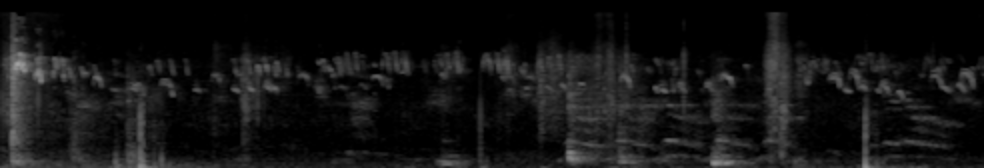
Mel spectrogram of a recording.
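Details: Many Silkie and Golden Sebright chicks peep together throughout: dense, high, slurred cheeps, rising and falling, overlapping one another, with occasional soft low thumps and murmurs beneath.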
